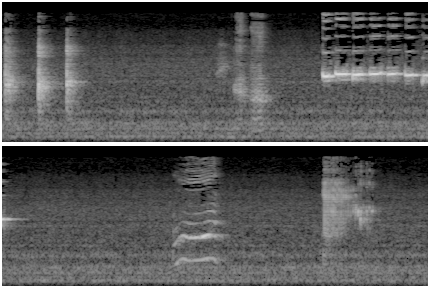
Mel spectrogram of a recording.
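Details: Male Timneh African grey parrot living as a family pet: clipped clicks and speech-like sounds, a loud pulsing shrill whistle, a wobbling warbled note, then a breathy syllable.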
